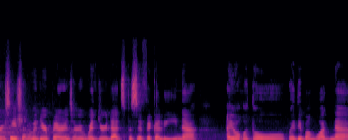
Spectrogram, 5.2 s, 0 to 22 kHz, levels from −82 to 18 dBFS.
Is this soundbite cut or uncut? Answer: uncut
